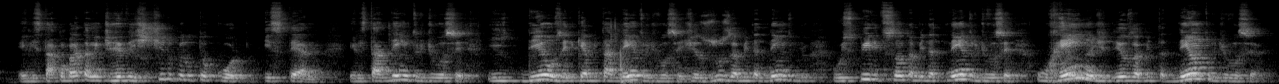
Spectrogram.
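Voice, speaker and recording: A high-pitched male voice at a fairly quick pace, with ordinary pitch variation, audible room echo and noticeable background noise. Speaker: pastor. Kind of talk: bible teaching video. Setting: church children's room, alone.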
